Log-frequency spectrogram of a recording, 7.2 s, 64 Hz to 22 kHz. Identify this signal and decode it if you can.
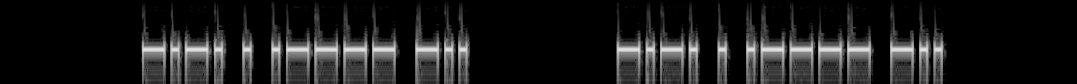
Morse code, heard as a keyed tone, about 25 wpm, 700 Hz. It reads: CE1D CE1D
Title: DXCC-100 Call Signs - 4 Characters - Repeated 2x - 25wpm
